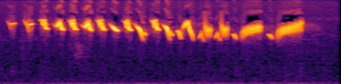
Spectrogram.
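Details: House Finch song, typical of the breeding season: a raspy, jumbled tumble of high chirped notes, about a dozen in three seconds, ending in a longer, sharp buzzy note.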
